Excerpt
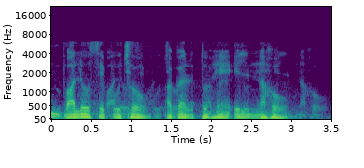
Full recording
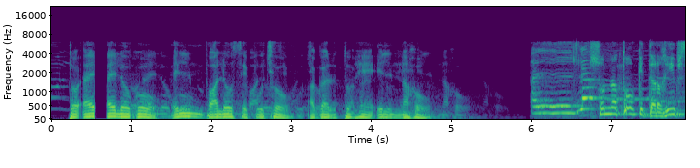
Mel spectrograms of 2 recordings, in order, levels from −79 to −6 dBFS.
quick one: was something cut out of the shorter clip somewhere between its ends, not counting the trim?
no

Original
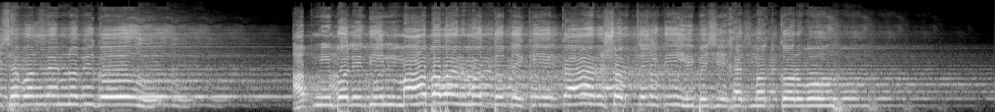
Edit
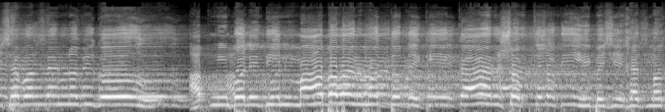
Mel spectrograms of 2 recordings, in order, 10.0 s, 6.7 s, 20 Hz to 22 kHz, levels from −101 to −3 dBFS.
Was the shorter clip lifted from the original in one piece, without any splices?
no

